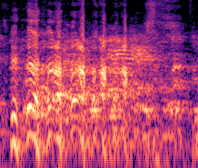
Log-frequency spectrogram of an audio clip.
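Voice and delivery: high, breathy peal of real laughter. Real, not acted. Still amused by Terry, laughing high and loud. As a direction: let the laugh run free and high. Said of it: "reacts to Terry's remark".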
